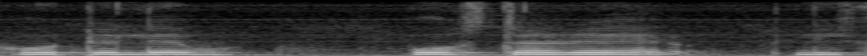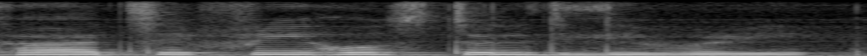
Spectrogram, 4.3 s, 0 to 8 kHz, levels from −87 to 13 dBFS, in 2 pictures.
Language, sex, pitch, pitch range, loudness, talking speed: Bengali, female, 250 Hz, 240-265 Hz, -14 LUFS, 110 wpm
